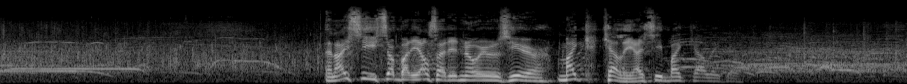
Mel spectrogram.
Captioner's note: applause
